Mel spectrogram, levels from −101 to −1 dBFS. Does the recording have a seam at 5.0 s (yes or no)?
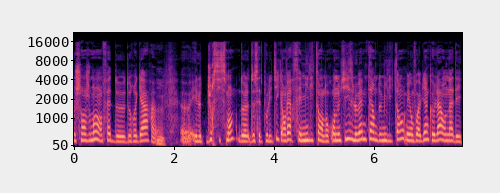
no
